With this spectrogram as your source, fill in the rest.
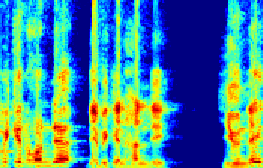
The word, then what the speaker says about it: Hyundai: Hyundai dibacanya Hyundai.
